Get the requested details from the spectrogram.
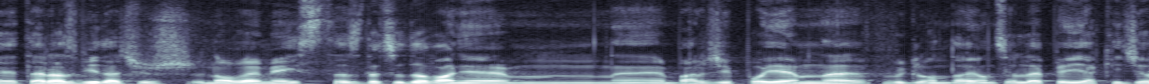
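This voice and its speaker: A man with a medium pitch rattles along at a very fast pace in a flat monotone. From Poland. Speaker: interviewer. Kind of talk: casual interview. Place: gym. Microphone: handheld.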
